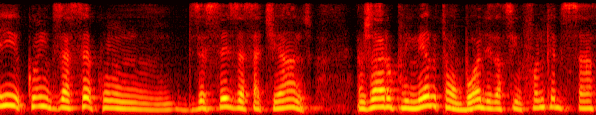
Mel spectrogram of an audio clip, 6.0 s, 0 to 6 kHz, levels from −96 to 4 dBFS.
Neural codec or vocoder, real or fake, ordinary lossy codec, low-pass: codec, 16 kHz, 1.1 kbps, Voila-Tokenizer; fake; none; 5.4 kHz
